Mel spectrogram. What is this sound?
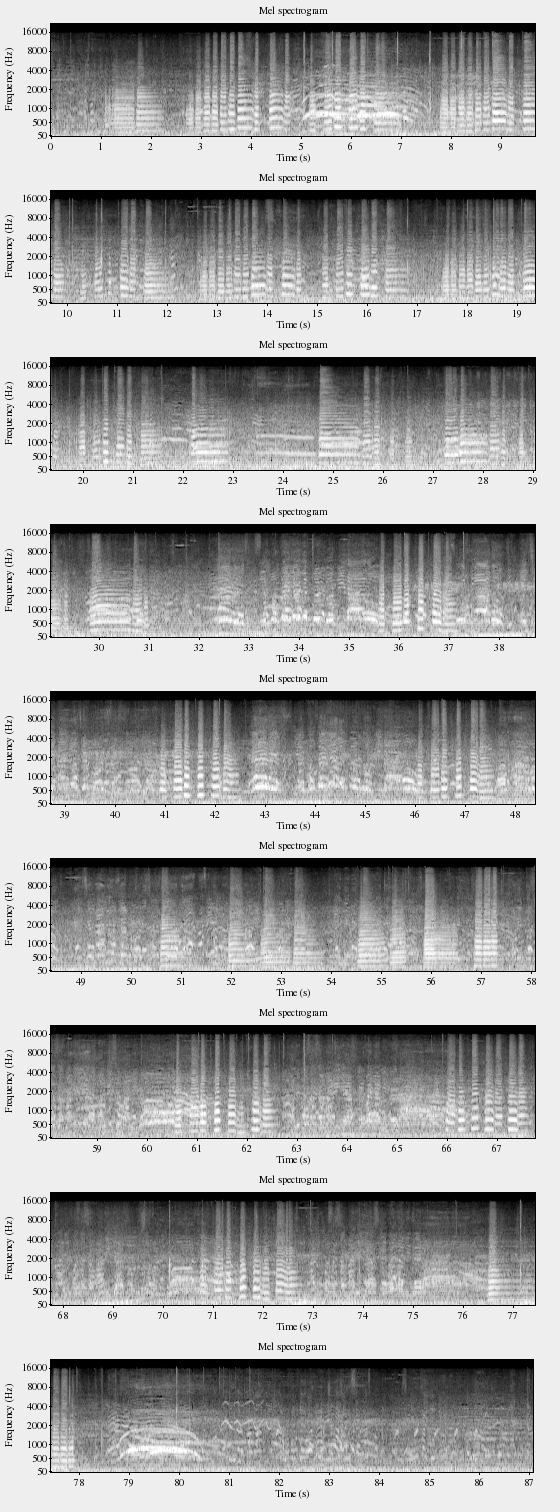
Trombón Homenaje Gabriel Garcia Marquez I
A lot of people singing in the funeral of Gabriel Garcia Marquez, Colombian Writer
Ambiental, colombian, Funeral, Gabriel, Garcia, Marquez, Music, Musician, Party, Street-music, Trombon, Trumpet, Writer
